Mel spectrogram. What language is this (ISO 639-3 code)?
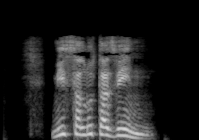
epo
